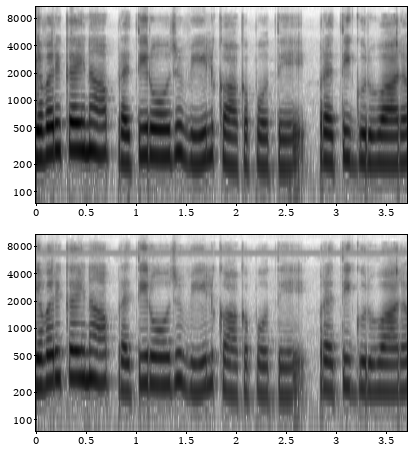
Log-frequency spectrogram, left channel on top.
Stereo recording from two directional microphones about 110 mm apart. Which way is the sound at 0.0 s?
35° left (ahead or behind).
